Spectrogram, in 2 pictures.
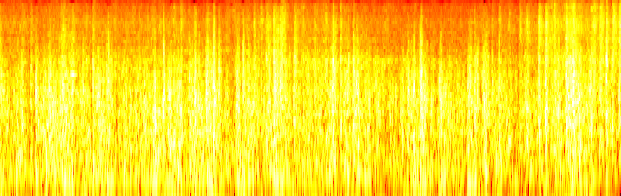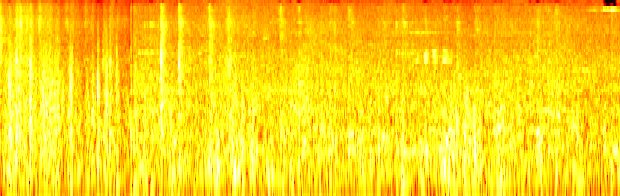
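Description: Passenger train running along the track, heard through an open carriage window: a steady rushing run noise with the wheels clacking over the rails again and again.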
